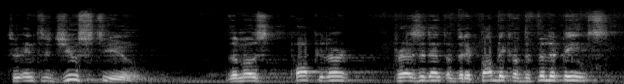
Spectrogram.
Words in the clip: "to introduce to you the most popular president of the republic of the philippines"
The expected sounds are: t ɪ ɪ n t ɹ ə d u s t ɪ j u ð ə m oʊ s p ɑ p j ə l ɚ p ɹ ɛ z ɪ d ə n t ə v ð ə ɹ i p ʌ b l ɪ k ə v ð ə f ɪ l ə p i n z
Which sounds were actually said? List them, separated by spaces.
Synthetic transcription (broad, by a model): t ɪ ɪ n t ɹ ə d u s t ɪ j u ð ə m oʊ s p ɑ p j l ɚ p ɹ ɛ z ɪ d ə n t ə v ð ə ɹ i p ʌ b l ɪ k ə v ð ə f ɪ l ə p i n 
